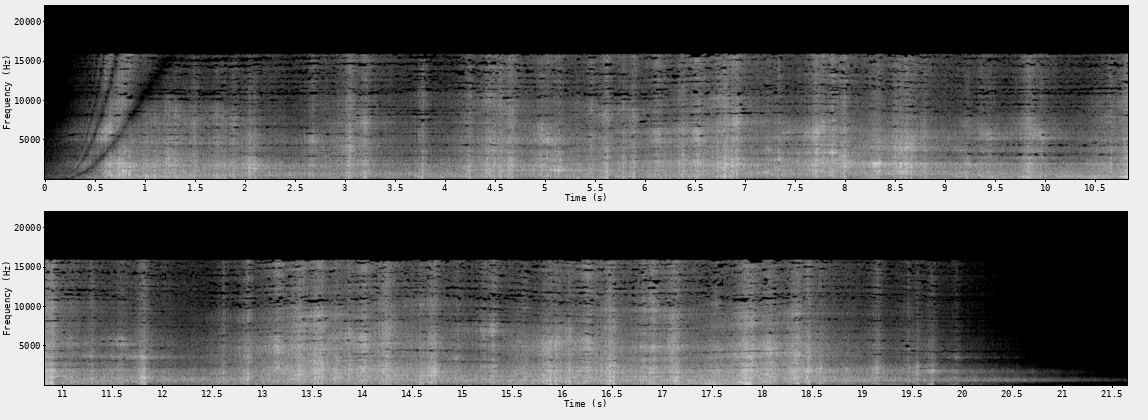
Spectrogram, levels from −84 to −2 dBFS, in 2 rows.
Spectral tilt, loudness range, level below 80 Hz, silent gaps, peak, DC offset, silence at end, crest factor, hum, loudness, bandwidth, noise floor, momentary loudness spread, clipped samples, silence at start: -1.5 dB/octave; 5 LU; -56 dBFS; none; -2 dBFS; under 0.1%; 1 s; 20 dB; none; -20 LUFS; 16 kHz; -62 dBFS; 11 LU; under 0.1%; 0.2 s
